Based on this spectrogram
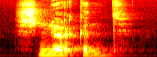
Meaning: present participle of snurken
- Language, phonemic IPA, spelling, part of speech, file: Dutch, /ˈsnʏrkənt/, snurkend, verb / adjective, Nl-snurkend.ogg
